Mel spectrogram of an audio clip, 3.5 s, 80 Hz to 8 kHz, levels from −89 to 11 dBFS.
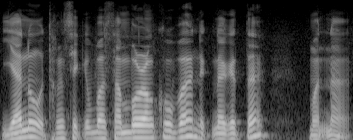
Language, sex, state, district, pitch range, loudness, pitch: Garo, male, Meghalaya, South Garo Hills, 115-145 Hz, -17 LUFS, 120 Hz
